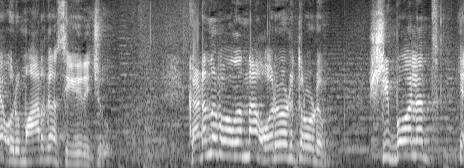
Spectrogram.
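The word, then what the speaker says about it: Shibboleth: കടന്നുപോകുന്ന ഓരോരുത്തരോടും ഷിബോലത്ത് എന്ന വാക്ക് ഉച്ചരിക്കാൻ അവർ ആവശ്യപ്പെട്ടു. പ്രാദേശികമായ സംസാരരീതിയിലെ വ്യത്യാസം കാരണം എഫ്രേമിയർക്ക് ഷാ എന്ന ശബ്ദം ശരിയായി ഉച്ചരിക്കാൻ കഴിയുമായിരുന്നില്ല. പകരം അവർ സിബോലത്ത് എന്നാണ് പറഞ്ഞിരുന്നത്.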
